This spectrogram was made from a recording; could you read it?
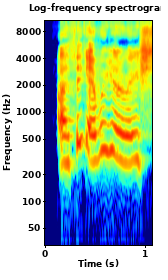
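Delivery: high words spoken through a yawn. A parent after a rough night with Phoebe, yawning while speaking. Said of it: "sorry, I'm yawning".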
